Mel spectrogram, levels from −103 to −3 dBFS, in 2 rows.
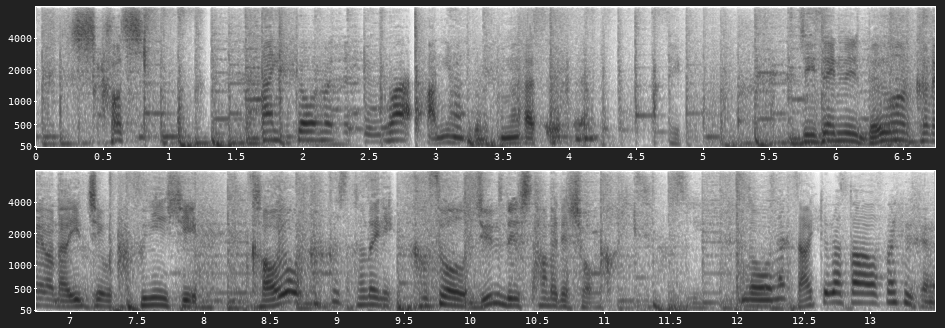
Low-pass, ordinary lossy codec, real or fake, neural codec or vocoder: none; none; fake; codec, 16 kHz, 0.5 kbps, X-Codec, HuBERT features, trained on general audio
